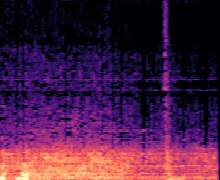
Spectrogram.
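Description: A vacuum cleaner drones steadily in an office, muffled, a constant low whirring hum that fills the whole moment without pause, with a faint voice briefly audible near the start.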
